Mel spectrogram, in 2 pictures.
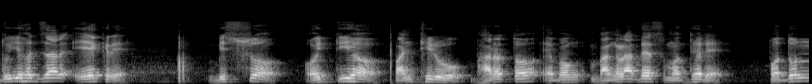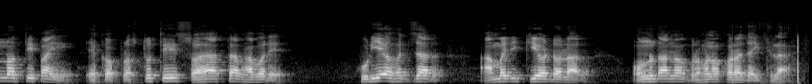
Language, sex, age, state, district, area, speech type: Odia, male, 60+, Odisha, Balasore, rural, read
